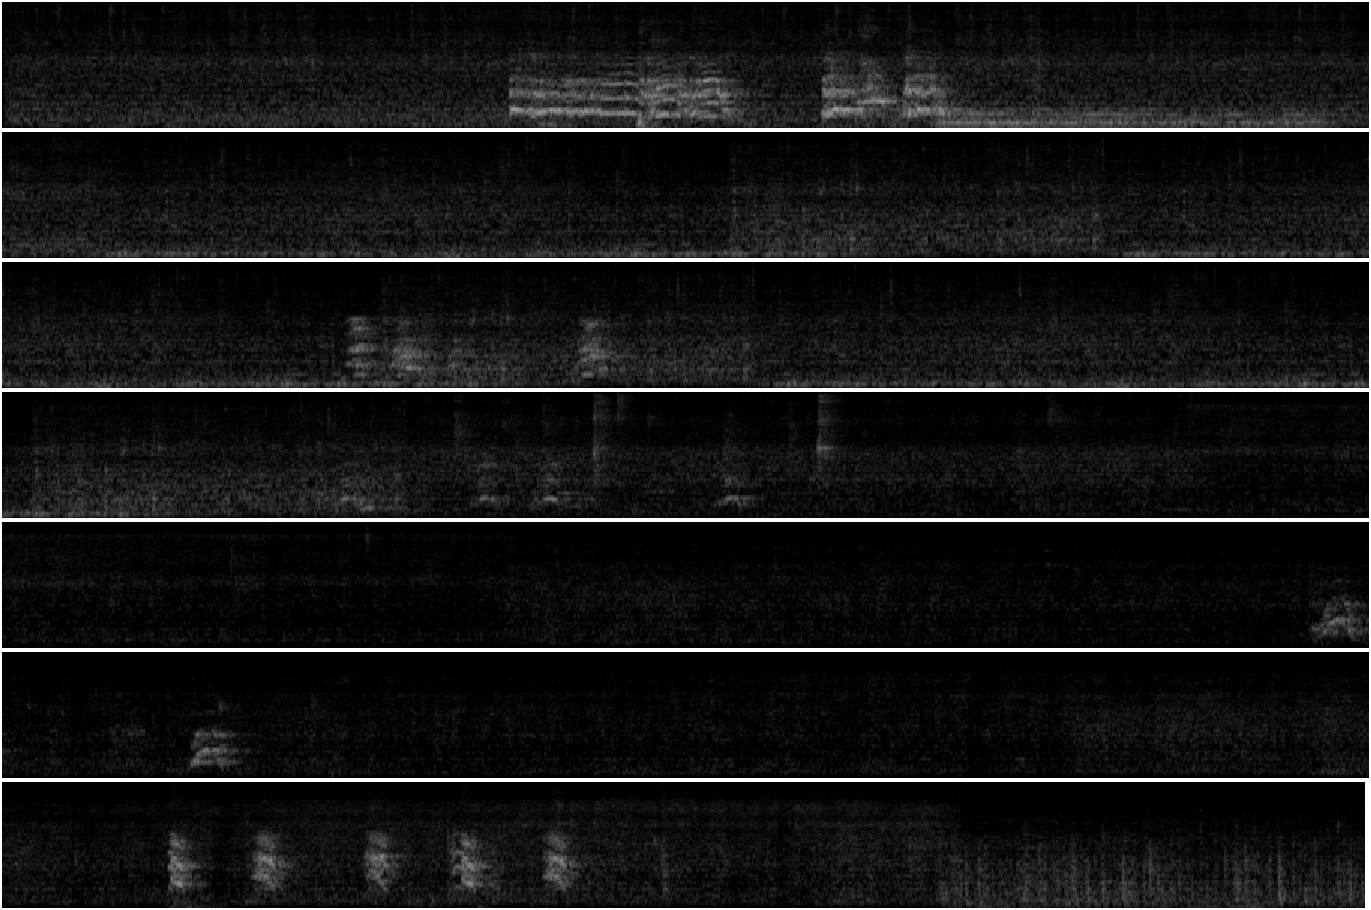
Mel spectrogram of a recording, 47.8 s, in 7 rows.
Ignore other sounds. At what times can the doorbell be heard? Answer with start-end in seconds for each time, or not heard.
not heard.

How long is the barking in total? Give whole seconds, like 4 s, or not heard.
11 s.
